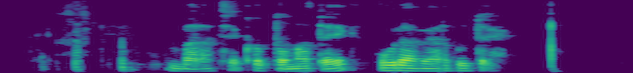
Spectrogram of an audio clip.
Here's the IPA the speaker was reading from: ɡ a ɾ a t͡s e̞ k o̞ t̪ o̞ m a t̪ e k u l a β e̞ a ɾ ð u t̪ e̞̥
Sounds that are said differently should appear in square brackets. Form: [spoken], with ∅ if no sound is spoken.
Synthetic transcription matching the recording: [b] a ɾ a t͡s e̞ k o̞ t̪ o̞ m a t̪ e k u [ɾ] a β e̞ a ɾ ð u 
